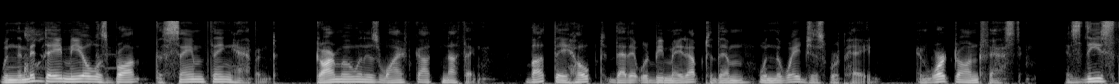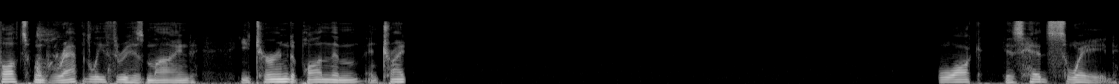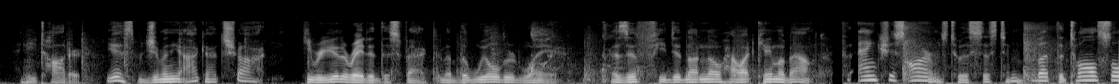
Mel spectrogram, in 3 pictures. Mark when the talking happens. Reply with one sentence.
The talking can be heard from 0.0 to 15.2 s and from 20.6 to 33.5 s.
